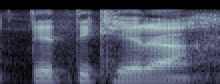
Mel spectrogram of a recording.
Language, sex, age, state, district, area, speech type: Nepali, female, 60+, West Bengal, Kalimpong, rural, spontaneous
